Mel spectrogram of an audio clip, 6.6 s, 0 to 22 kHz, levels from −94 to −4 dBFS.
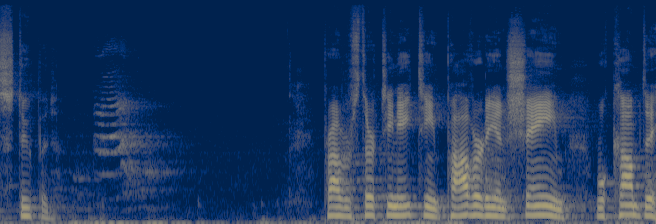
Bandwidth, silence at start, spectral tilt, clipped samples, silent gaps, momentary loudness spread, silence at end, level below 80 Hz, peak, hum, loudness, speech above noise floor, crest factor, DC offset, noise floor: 19.5 kHz; 0 s; -5.5 dB/octave; under 0.1%; none; 19 LU; 0 s; -64 dBFS; -22 dBFS; none; -36 LUFS; 30 dB; 16 dB; under 0.1%; -65 dBFS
